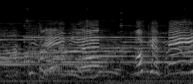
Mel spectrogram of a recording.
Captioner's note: children Laughing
